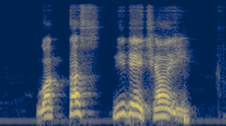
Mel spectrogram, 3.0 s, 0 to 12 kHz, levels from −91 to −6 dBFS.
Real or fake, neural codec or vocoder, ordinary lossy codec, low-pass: fake; codec, 32 kHz, 1.9 kbps, SNAC; MP3, 96 kbps; 10.8 kHz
